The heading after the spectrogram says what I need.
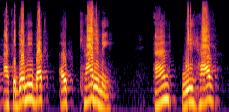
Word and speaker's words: academy: Like academy. Yes, the word ACADEMY, academy. Academy. Not academy, but academy.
